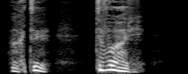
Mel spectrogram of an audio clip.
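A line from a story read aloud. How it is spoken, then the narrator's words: Wheezing hoarsely. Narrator (Russian): хрипит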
